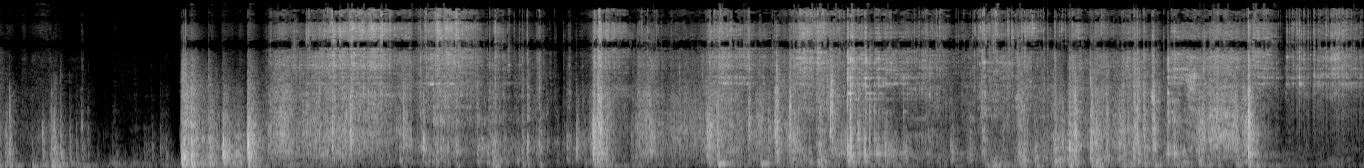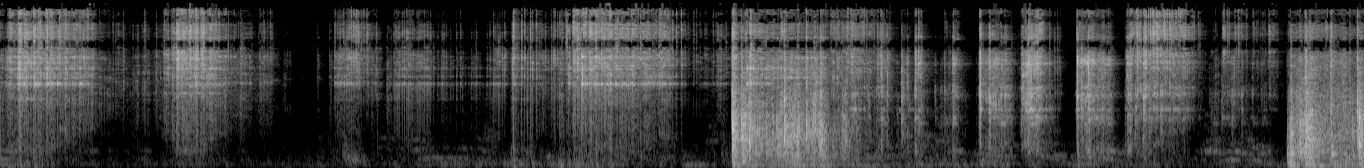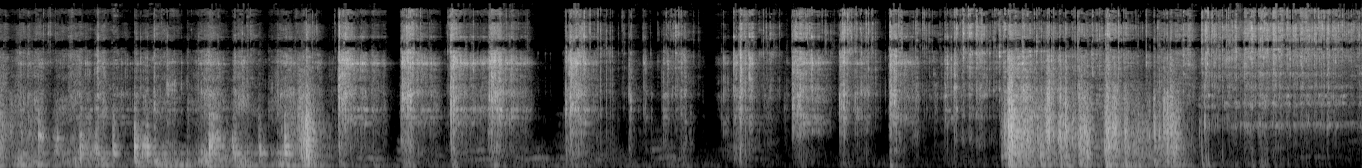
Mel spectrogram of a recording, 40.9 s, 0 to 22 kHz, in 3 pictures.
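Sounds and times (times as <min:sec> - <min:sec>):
hard plastic clicking and clinking: 0:01.8 - 0:12.8, 0:26.3 - 0:32.4, 0:35.8 - 0:39.7.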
